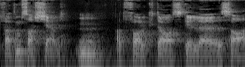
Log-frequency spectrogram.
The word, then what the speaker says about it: Kjell: Logotypen är ett snäckskal, och på engelska så heter, uttalar man snäckskal Kjell, inte Själv.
